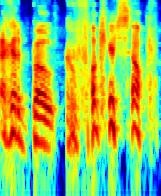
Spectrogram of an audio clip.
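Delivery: mock brush-off breaking into laughter; Dave Weiss. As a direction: laugh through the imitation of his dismissal. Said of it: "Dave was just like".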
